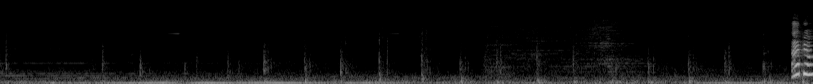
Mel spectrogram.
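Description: Steady, heavy thudding footfalls of a character walking through an alien-infested sci-fi horror game, evenly paced and close, with faint mechanical creaks beneath and no voices.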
